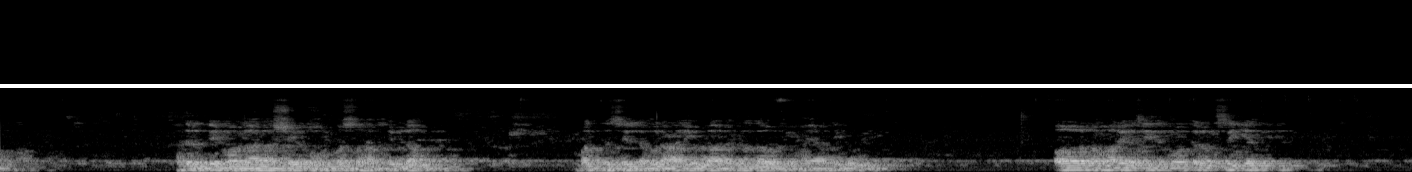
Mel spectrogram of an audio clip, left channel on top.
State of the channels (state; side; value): silent; left; digital silence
